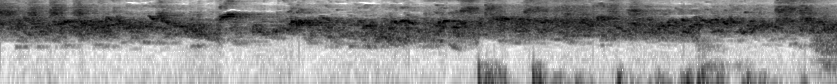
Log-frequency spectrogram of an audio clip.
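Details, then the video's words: Budgerigars in the morning, happy birds greeting the day, fill the air with busy overlapping chirps and squeaky warbles; soft low thumps join in during the second half. "Budgie Morning Sounds: Wake Up to the Beautiful Chirps of Happy Parakeets!"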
